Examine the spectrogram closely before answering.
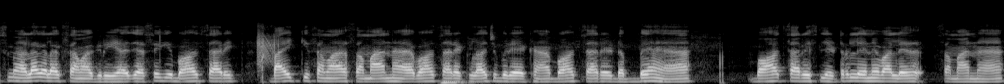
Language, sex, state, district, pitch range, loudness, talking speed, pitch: Hindi, male, Jharkhand, Garhwa, 135-150 Hz, -16 LUFS, 165 wpm, 145 Hz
